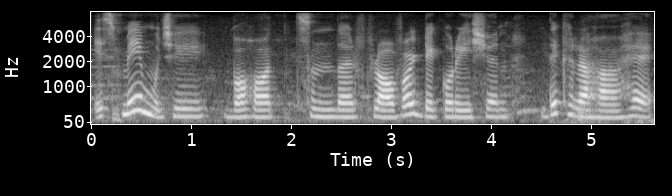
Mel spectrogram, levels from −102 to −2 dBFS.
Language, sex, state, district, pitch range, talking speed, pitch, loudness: Hindi, female, Madhya Pradesh, Katni, 190-220 Hz, 95 wpm, 200 Hz, -18 LUFS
